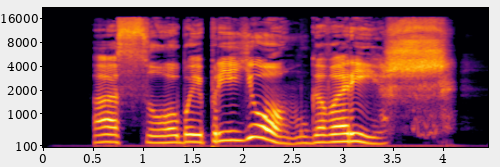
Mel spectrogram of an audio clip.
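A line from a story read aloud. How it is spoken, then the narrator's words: Drawl. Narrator (Russian): Протянул Саха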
